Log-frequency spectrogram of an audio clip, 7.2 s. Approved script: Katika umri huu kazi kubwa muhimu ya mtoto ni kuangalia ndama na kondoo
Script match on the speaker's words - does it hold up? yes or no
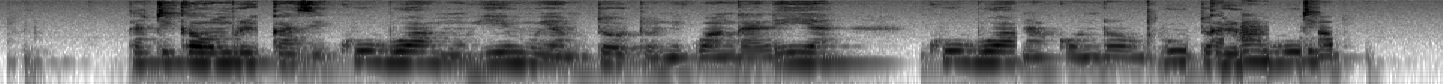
no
